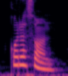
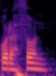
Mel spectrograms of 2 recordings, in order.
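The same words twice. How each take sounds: First: The z is pronounced like an s. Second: The z is pronounced like a th. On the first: This is how the speaker's own region says it. "para nosotros es corazón" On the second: This is how someone from Spain may say it. "para un español puede ser corazón"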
